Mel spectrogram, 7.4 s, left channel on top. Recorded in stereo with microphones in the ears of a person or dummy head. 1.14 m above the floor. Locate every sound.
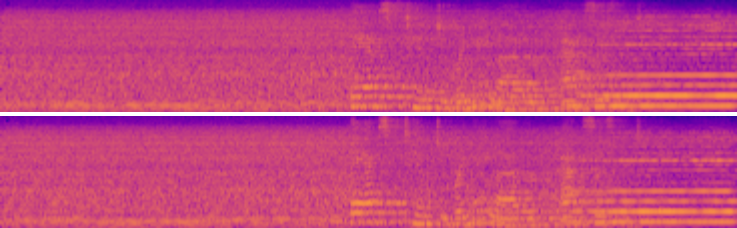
3.5 s a woman speaking: 40° right (ahead or behind), 2.5 m
5.6 s a violin: 55° right (ahead or behind), 6 m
